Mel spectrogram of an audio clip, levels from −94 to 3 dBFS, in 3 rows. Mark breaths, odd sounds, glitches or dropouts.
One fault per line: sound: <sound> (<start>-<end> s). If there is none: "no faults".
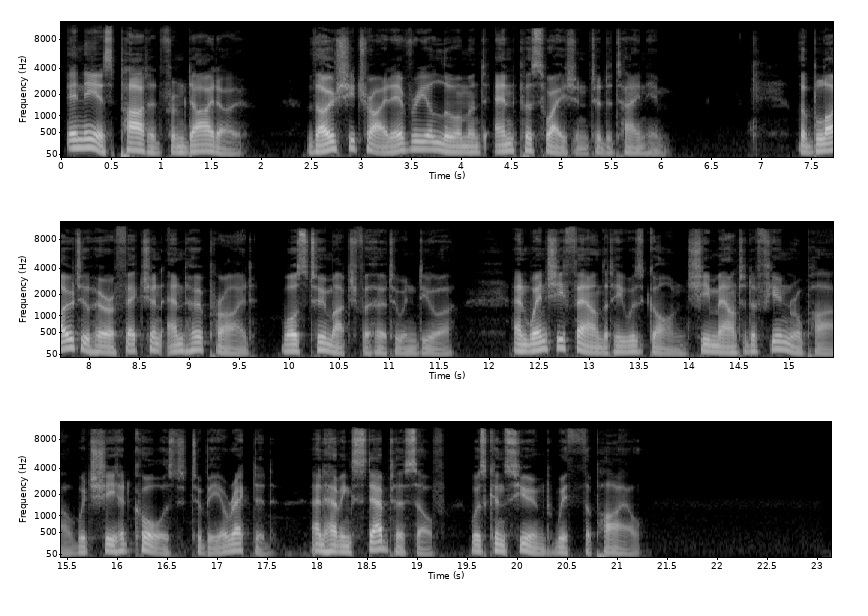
no faults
